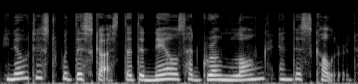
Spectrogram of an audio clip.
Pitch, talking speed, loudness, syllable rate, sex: 230 Hz, 200 wpm, -17 LUFS, 5.3 syllables/s, female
